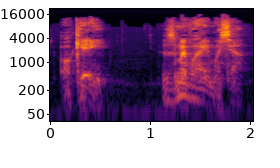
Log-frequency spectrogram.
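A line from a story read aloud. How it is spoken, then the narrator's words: Whisper. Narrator (Ukrainian): прошепотів Джордж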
